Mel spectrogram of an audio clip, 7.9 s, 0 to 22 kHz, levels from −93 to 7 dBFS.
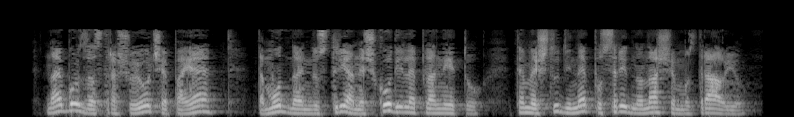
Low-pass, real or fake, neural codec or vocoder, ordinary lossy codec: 19.8 kHz; real; none; AAC, 24 kbps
